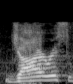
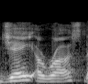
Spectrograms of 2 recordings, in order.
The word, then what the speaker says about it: Jairus: Jairus was his name. Some people pronounce his name Jairus. That's fine as well from the Greek.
